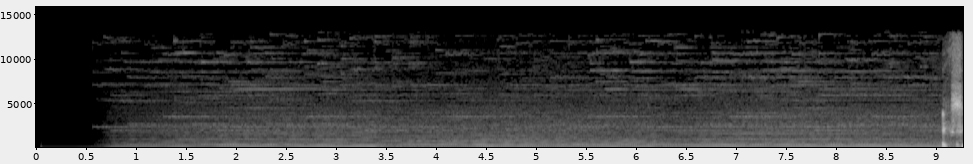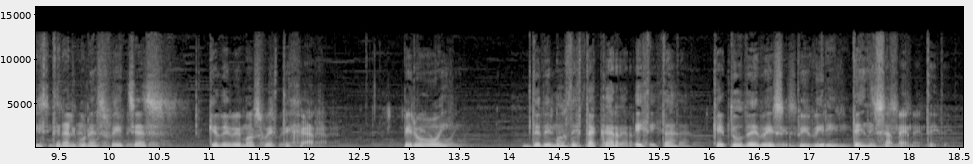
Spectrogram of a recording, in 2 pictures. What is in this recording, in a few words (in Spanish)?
Cumpleaños gen M; Variadas em Espanhol; Masc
